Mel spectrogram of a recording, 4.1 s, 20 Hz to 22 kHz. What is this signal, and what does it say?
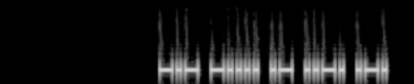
Morse code, heard as a keyed tone, about 28 wpm, 700 Hz. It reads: K6AFR
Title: USA Call Signs - 5 Characters - Repeated 3x - 28wpm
